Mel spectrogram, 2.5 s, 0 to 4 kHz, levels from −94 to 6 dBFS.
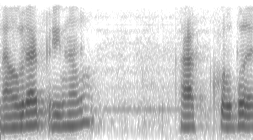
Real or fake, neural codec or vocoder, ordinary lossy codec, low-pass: fake; codec, 24 kHz, 1.5 kbps, HILCodec; none; 3.6 kHz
